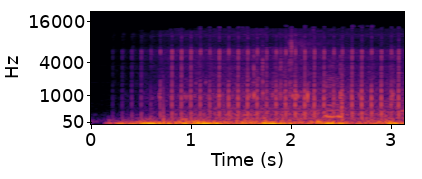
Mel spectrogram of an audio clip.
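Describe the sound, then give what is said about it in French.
An eel releasing gas bubbles from its swim bladder, passed through its esophagus and out of its mouth, makes a loud, rapid-fire underwater rattle of popping pulses that runs steadily for about three seconds, with no talking. “Ah, Alors, elle libère des bulles de gaz de sa vessie natatoire qu'elle fait transiter par l'ésophage.”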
